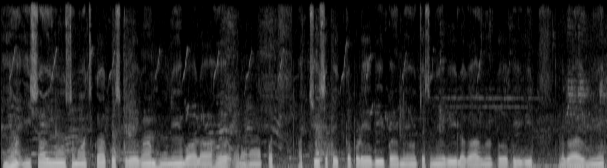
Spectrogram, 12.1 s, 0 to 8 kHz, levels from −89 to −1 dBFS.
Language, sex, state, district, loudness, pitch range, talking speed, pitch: Hindi, female, Chhattisgarh, Rajnandgaon, -31 LUFS, 120-135 Hz, 140 wpm, 125 Hz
